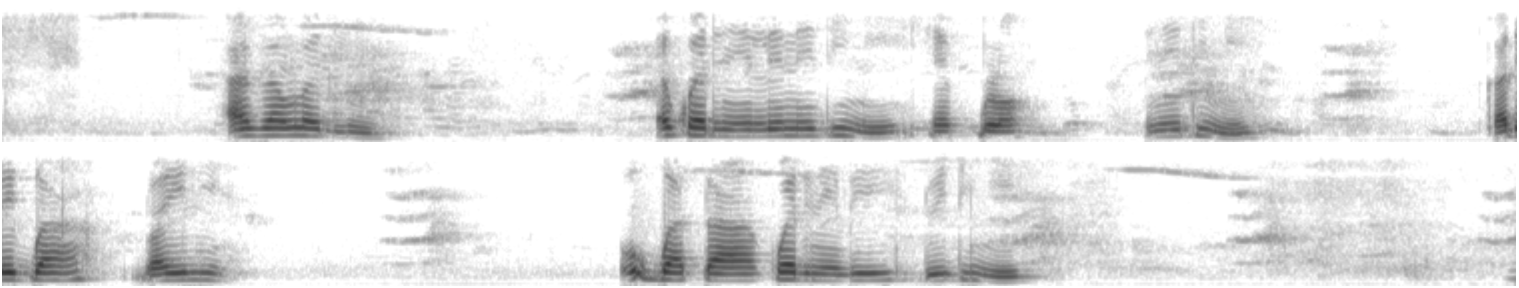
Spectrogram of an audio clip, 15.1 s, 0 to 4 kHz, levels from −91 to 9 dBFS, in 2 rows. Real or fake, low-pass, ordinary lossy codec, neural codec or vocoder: real; 3.6 kHz; Opus, 64 kbps; none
